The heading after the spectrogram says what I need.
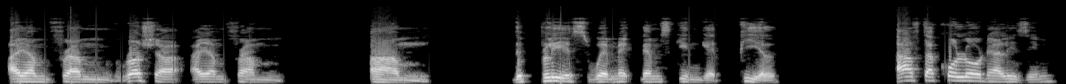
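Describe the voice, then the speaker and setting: Slow-talking Jamaican man. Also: mid-range voice, darkish tone, no room sound, poor audio. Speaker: panelist. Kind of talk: live panel discussion.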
